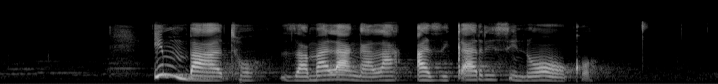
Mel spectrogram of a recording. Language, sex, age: South Ndebele, female, 26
